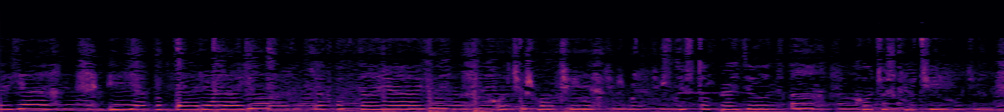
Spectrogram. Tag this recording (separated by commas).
Music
